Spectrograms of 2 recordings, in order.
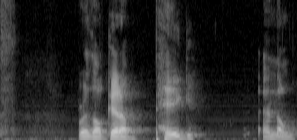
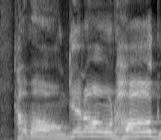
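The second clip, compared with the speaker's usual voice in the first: acted yell, higher-pitched and louder; 11 semitones higher, 10 dB louder than usual. Acting out a rider urging a hog on: acted yelling at a hog. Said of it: "What are you yelling about back there?".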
